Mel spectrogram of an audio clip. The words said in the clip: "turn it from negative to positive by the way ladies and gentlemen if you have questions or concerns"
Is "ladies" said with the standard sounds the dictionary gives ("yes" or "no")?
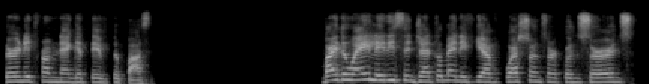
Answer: no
